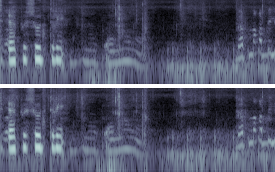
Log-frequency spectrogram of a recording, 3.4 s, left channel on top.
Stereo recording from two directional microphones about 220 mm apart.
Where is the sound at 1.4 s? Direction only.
25° right (ahead or behind).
